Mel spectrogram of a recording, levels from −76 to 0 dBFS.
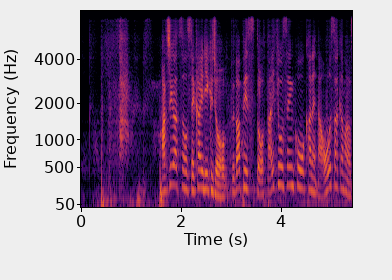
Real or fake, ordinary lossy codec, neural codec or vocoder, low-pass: fake; none; codec, 16 kHz, 0.7 kbps, FocalCodec; 7.2 kHz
